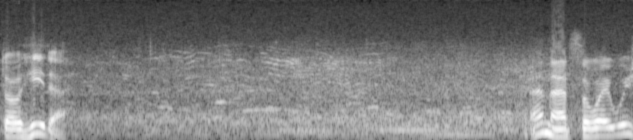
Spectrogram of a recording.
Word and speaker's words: Ojeda: from any spanish-speaking country he is from california and he wants it pronounced ohida and that's the way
